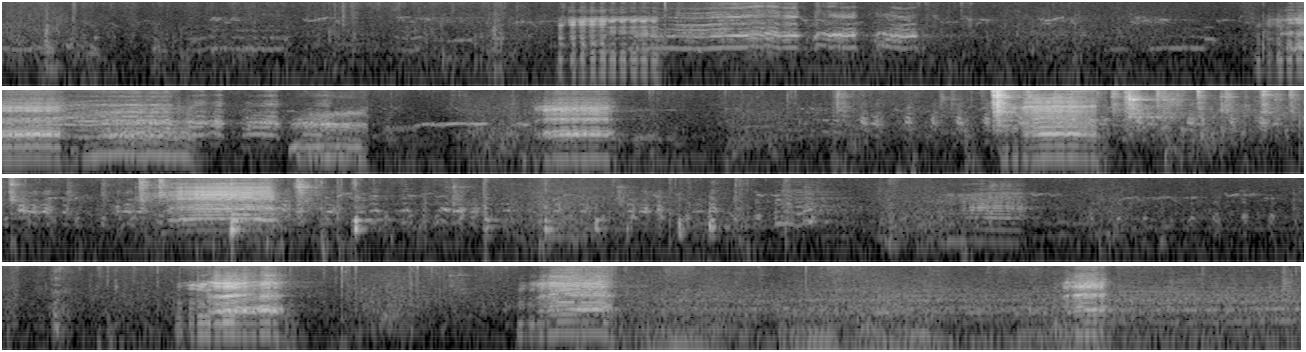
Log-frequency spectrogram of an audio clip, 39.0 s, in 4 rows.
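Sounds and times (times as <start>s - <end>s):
farm animals bleating: 4.1s - 5.9s, 9.4s - 12.6s, 13.7s - 14.6s, 17.2s - 18.4s, 20.4s - 23.1s, 26.6s - 27.3s, 30.6s - 31.5s, 33.2s - 39.0s.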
